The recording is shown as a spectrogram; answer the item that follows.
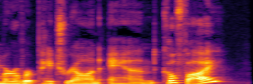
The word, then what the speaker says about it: Ko-fi: If you want to support the podcast, it's Mighty Mur over at Patreon and Ko-Fi, which people have told me is the proper way to say it.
